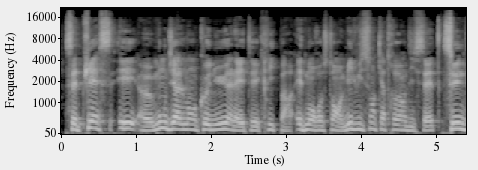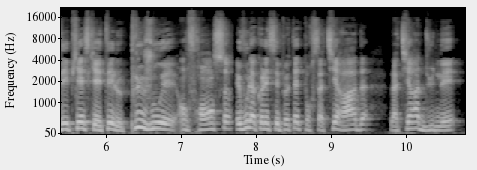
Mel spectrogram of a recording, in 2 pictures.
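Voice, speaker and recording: A man's voice: on the high side, mellow. A man talks casually to his viewers as the host of a theatre video. He is playful and jokey, slipping in theatrical asides as he explains.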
